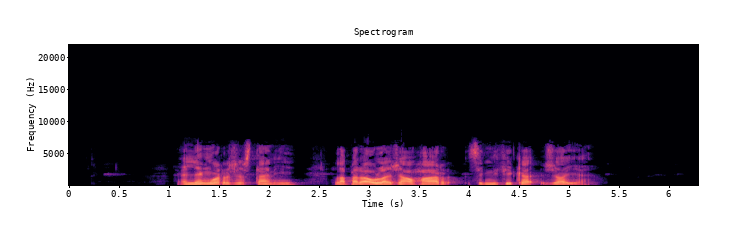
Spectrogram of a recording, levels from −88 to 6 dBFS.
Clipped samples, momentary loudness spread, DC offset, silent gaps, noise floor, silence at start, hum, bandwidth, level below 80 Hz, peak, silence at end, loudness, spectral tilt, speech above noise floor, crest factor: under 0.1%; 15 LU; under 0.1%; none; -84 dBFS; 1.1 s; none; 7 kHz; -50 dBFS; 0 dBFS; 1.1 s; -19 LUFS; -6.5 dB/octave; 66 dB; 20 dB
